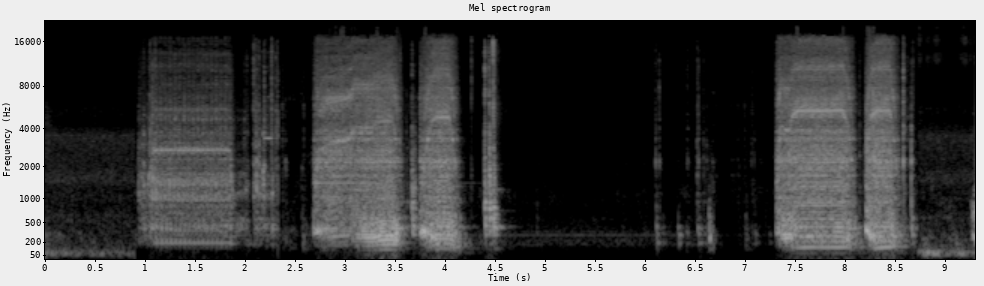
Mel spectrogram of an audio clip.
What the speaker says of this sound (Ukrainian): прошиваємо на швейній машині, потім на оверлоці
